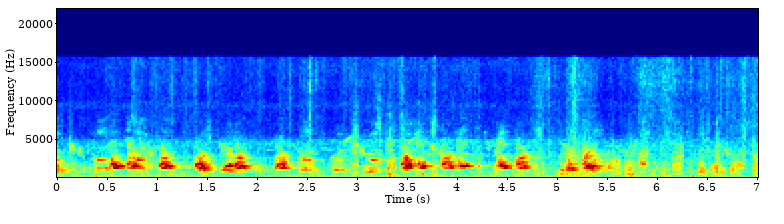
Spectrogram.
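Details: Playing mastiff puppies yap almost nonstop, a busy chatter of short high-pitched yips and little barks tumbling over one another for several seconds, with a faint steady hum underneath.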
